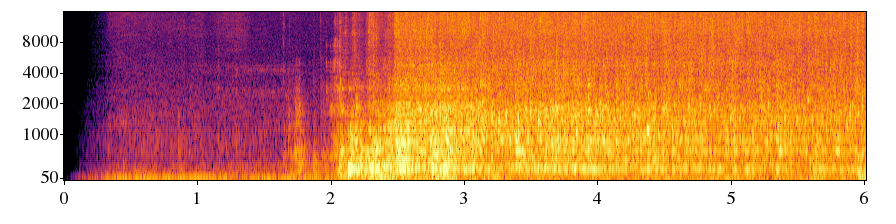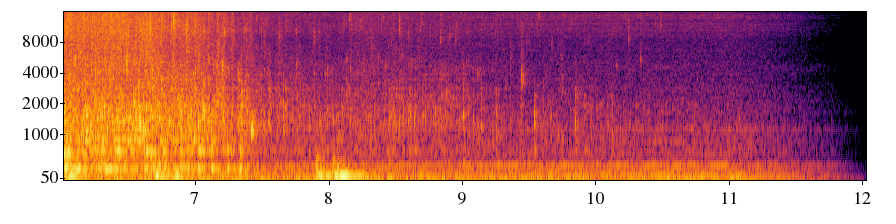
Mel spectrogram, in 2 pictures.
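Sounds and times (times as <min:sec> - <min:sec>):
rinsing water: 0:01.6 - 0:10.5.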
